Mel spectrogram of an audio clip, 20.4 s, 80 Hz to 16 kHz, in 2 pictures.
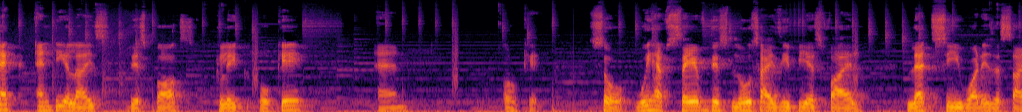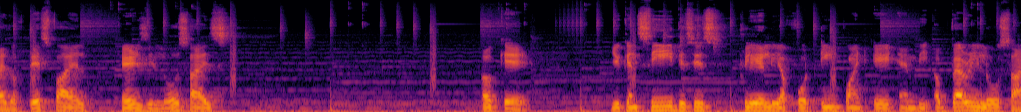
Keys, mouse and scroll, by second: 0.6 click, 4.3-5.7 drag, 9.7 click, 11.8 right click, 13.5 click, 19.7 click.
